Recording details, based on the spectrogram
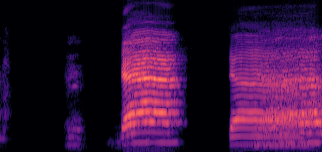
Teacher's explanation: Kalau huruf dal itu di atas ya, sama tempatnya dengan huruf T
